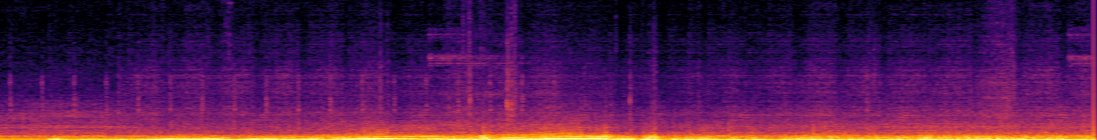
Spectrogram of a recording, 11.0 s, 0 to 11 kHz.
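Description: A car on Eibach Pro lowering springs with 10mm wheel spacers drives along a road with speed bumps. The engine hums and rises and falls through revs over a steady, loud road rumble, with no talking.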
